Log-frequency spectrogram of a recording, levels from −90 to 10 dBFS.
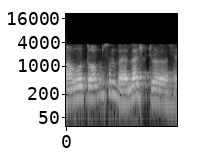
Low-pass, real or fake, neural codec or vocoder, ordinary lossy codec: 3.6 kHz; real; none; none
